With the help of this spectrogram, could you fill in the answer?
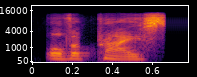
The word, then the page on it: overprice: Indian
